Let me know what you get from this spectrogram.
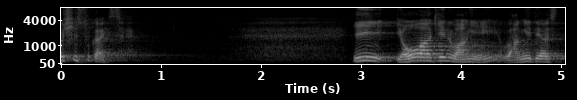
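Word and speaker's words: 여호야긴: 이게 발음이 되게 어려워요. 여와 김과 여호와 긴입니다. 미음하고 니은 차이예요. 근데 2차 포로는 여호와 긴 왕때 발생합니다.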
